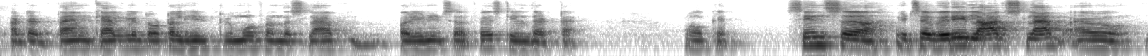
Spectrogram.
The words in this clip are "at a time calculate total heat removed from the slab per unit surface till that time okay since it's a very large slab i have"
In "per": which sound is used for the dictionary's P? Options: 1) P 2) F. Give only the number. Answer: 2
